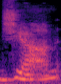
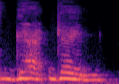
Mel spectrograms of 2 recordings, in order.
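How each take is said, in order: First: The word starts with a soft G sound. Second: The word starts with a hard G sound. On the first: The speaker calls it wrong. "It's not Gian" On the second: The speaker calls it right. "G E N is a hard sound"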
